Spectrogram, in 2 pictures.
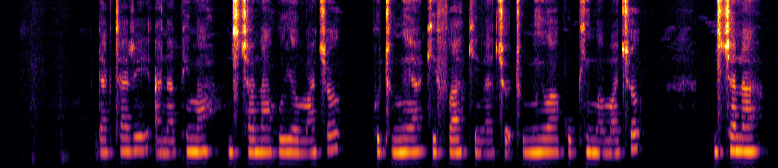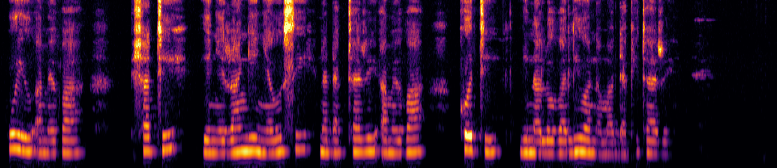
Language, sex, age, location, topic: Swahili, female, 18-24, Mombasa, health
